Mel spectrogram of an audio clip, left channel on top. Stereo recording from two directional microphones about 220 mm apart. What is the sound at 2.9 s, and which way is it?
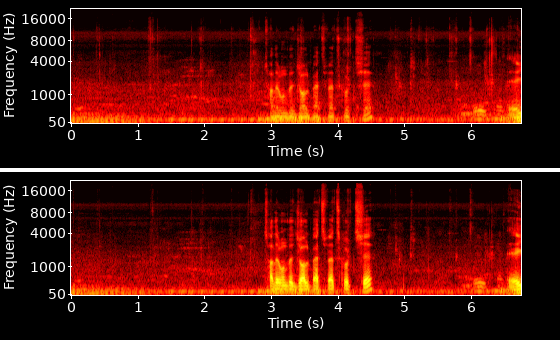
Speech, 25° right (ahead or behind).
